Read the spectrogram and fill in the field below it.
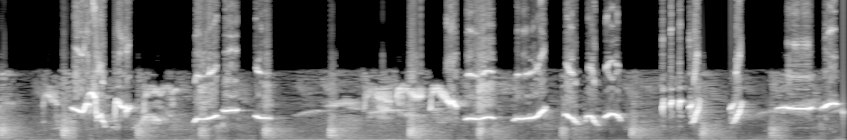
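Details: Oriental magpie-robin in a long, noisy ngekek chatter: loud clicking notes alternating with looping, zigzag whistles at high pitch, in an energetic run with only short gaps.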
